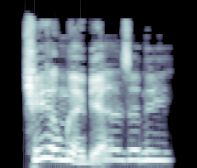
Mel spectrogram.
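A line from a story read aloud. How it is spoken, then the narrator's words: Lazy drawl. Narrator (Russian): Лениво протянул Гринривер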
